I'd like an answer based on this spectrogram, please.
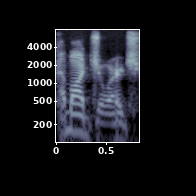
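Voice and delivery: put-on gruff voice. Imitating an actor who always urges george on: gruff voice. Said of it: "he has that gruff voice".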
